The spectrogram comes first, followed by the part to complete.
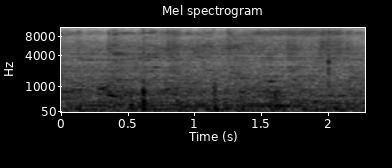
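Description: Busy street ambience: background music playing with scattered voices of people nearby.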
